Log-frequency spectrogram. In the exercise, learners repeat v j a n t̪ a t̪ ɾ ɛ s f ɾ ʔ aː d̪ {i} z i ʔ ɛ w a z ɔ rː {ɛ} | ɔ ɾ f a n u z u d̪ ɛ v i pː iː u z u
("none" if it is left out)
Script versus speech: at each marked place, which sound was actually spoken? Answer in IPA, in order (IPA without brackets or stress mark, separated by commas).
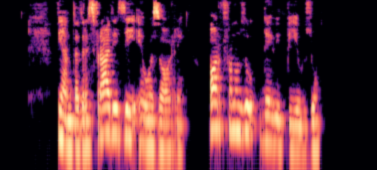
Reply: i, i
